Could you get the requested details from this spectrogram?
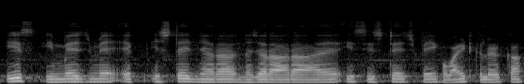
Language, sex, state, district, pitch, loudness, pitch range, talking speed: Hindi, male, Uttar Pradesh, Etah, 125 Hz, -27 LUFS, 120-130 Hz, 205 wpm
